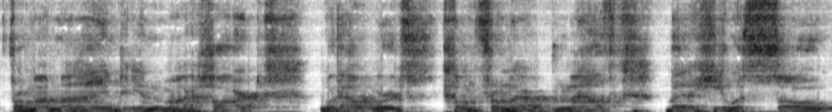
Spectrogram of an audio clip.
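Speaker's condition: Aphasia; left-brain stroke during AFib ablation, brief right-sided weakness, church speech coach from first week; reading, writing on waking, reading returned first, speaking slower, long couldn't say therapy

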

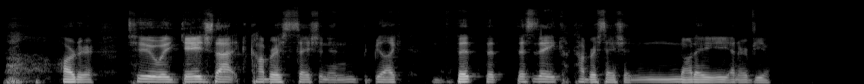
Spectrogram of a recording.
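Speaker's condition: Stuttering; varies day to day with bad talking days, called not a disability but annoying; massive pauses, little breaks in speech; repeated sounds

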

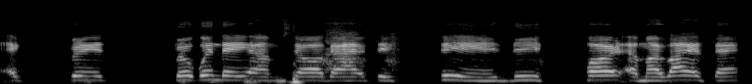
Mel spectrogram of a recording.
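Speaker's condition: Cerebral palsy; not healed

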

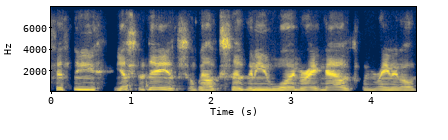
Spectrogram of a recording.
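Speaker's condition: Cleft lip and palate; rare genetic birth disorder

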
